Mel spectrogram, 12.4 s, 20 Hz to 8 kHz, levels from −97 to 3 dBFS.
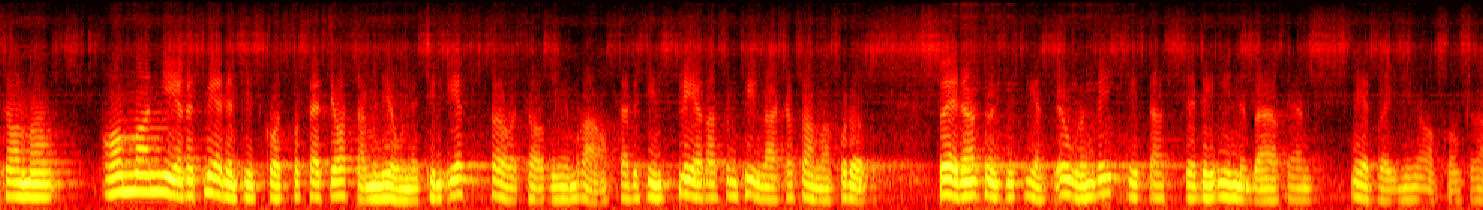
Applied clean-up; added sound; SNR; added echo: neural separator model SepFormer DNS4.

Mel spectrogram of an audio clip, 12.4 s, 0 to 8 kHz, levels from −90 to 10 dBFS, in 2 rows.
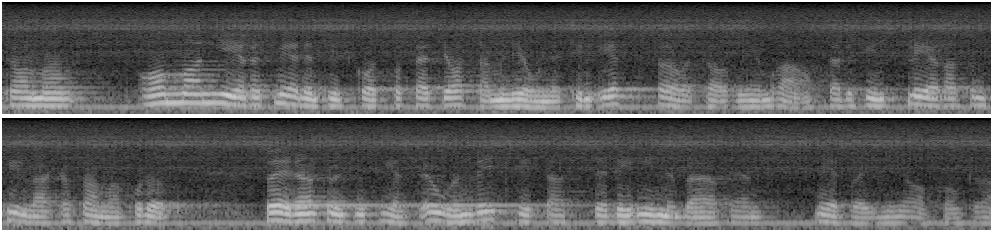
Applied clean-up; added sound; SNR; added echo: none; Mechanical fan; 15 dB; none.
